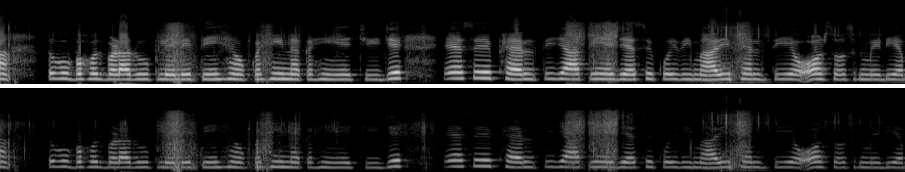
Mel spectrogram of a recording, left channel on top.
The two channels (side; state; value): right; quieter; 11.9 dB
